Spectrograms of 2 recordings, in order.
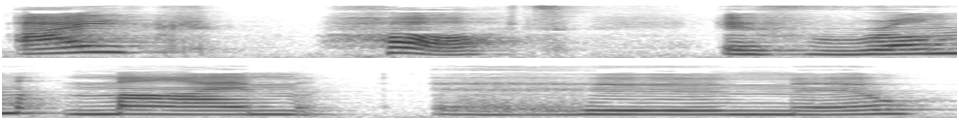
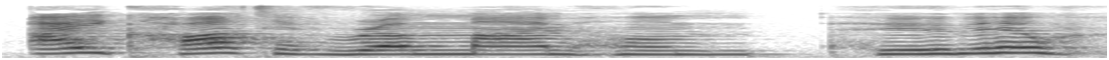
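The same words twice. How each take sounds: First: "Ike hot if rum mime humu" word by word; very slow, separated words; slow sounding-out. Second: Said in the usual way. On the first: Real, not acted. Sounding puzzle out slowly.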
